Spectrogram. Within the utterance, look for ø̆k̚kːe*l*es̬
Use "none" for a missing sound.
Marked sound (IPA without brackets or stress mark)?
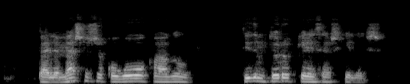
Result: l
